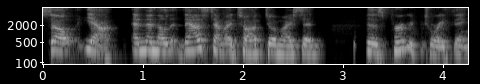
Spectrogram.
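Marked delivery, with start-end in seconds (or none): none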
